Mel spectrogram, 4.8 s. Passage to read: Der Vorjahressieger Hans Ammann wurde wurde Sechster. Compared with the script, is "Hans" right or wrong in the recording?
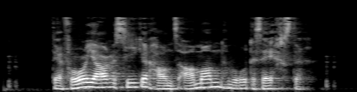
right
